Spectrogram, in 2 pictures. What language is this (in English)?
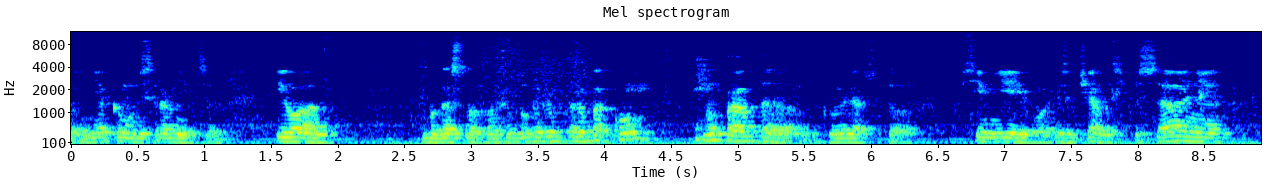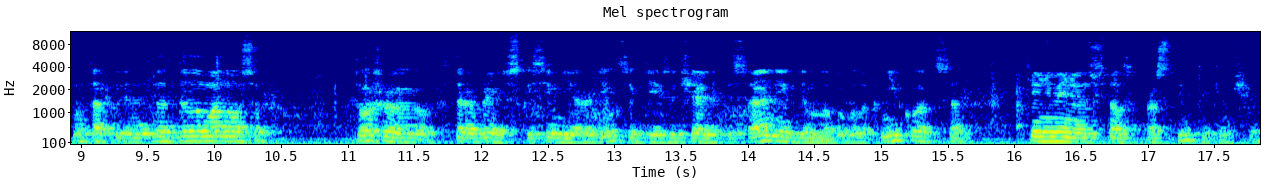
Russian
